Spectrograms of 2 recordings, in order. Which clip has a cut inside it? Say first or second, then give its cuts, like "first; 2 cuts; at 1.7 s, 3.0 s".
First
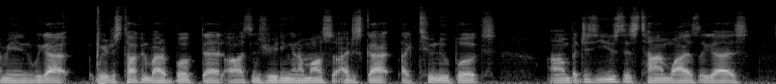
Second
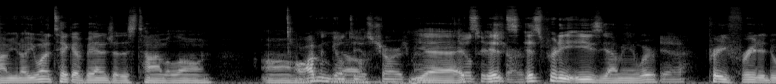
first; 1 cut; at 2.2 s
